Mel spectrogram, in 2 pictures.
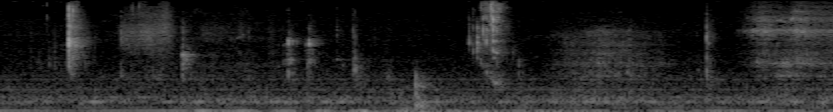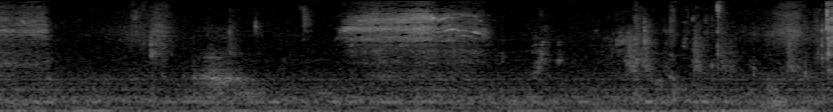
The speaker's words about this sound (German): Was mich hier matt macht, ist, wie er abbeißt. Also so kleine Stücke.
